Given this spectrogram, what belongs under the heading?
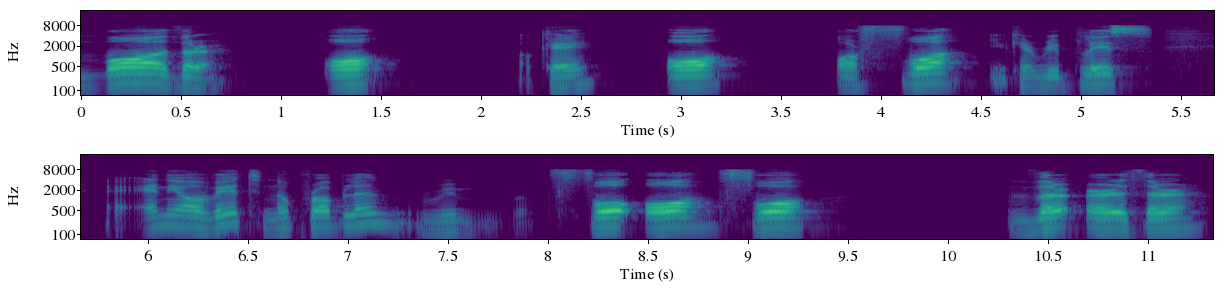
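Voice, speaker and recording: A man teaching beginners pronunciation, drilling sounds patiently and often saying example syllables loudly. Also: on the high side, steady tone, slow pace, long pauses, no echo. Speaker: Mandarin teacher. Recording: dull lo-fi dry sound.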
